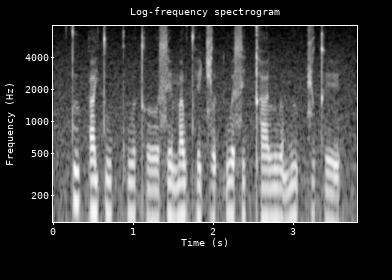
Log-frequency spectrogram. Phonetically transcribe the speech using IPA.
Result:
t̪ɯː˥˨k̚ʔa˧˥j t̪uː˧k̚pʰu˧ə̯ kʰɤː˩se˥˨ ma˥˨wt̪ʰe˧t͡ɕɤː˧t̚ʔu˥˨ə̯ si˧˥k̚t̪ʰa˧lu˧˩ə̯ mɯː˥˨p̚t͡ɕu˥˨kʰe˧˩

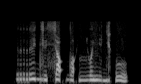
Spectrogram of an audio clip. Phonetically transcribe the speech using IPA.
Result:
ridʲɔ sʲɐʔdˤɐʔ ʎonʲuɟiʔ u

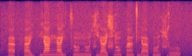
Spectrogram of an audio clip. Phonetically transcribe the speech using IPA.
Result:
a˨ʔha˧jkja˦ ŋa˧jt͡sɔ̃˧n̪ɔ̃˨˩ ɕja˨˩ɕɔ̃˥˧pã˨˩t̪ja˨˩ pɔ̃˨˩ɕo˨˦

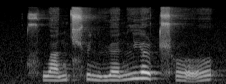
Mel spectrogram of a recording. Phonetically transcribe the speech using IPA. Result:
ʈ͡ʂʰwa˧˥nt͡ɕʰy˧nlɥɛ˧˥n ljɛ˥˩ʈ͡ʂʰɤ̰˨˩˦

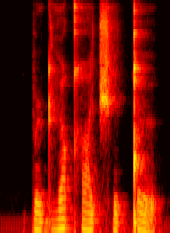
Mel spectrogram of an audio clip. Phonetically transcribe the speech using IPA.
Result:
pə˞ɖʱɵ qʰae̯t͡ʃʰɪǃɵ

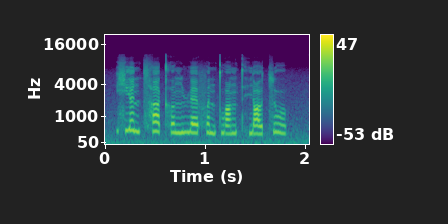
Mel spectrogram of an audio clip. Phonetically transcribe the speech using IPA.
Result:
ɕjɛ˥˨nt͡sʰä˦kʰɤ˨˦ŋmɥɛ˨˦ fə˨˩nt̪wɑ˨˦ŋt̪ʰjɑ˨˦ʊ̯ t͡su˥˨

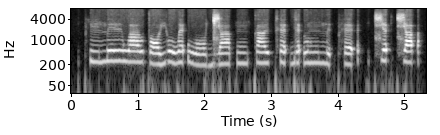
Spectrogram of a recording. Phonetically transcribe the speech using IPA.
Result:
pʰĩ˨me˦ɪ̯ wa˦ʊ̯tɔ˨ jo˦˨wɛ˦ʔ wo˨d͡ʑä˦ pũ˦ ka˦ɪ̯kʰɛ˦ʔɡɛ˦ʔlũ˦ mɪ˦ʔpʰɛ˦ʔ | t͡ɕɛ˦ʔt͡ɕä˦ʔ

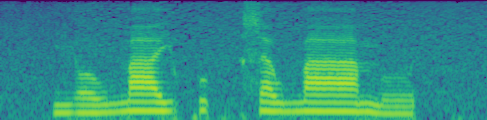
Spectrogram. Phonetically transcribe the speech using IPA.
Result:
jo˨˧wmaː˥jkʷɪ˥k̚ t͡sɐ˥wmaː˥ muː˨t̚

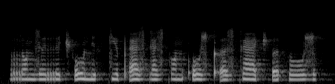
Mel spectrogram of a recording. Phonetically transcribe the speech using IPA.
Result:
rɔnzɘrɘt͡ʃʼo niθtʲɜpʼæz ɡæzkɔnkʼoz kʼɜzkæ t͡ʃʼə θoz

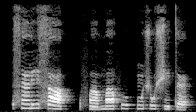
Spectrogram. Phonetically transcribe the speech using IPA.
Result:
sɛ̃˦ɾi˦sa˦˨ | fã˨mã˧fu˦ kũ˧ ʃu˧ʃi˨tɛ˨

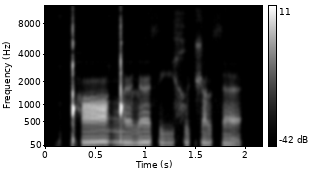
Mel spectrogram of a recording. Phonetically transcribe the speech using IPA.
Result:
ǃʰɒː ŋ͡ǃɜlɜθiː xʊt͡ʃɒlθæ

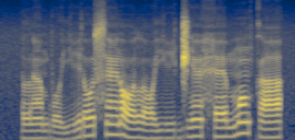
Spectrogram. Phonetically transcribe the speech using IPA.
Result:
lã˧bo˨ ji˨˦ɾo˦ sɛ̃˦ɾɔ˧ lɔ˧ji˧d͡ʒɛ̃˦hɛ˦ mɔ̃˦ka˧

